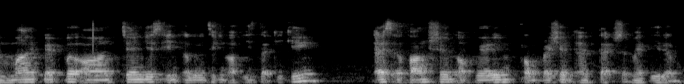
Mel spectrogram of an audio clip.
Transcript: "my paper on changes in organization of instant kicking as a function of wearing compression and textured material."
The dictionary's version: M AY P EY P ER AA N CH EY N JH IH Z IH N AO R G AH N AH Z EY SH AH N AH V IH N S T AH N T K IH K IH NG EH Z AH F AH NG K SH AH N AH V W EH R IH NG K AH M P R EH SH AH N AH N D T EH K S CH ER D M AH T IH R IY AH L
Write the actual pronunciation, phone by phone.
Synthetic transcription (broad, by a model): M AY P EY P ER AA N CH EY N JH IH S IH N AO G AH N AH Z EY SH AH N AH F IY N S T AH T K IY K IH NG EH S AH F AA NG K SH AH N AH F W EH R IH NG K AH M P R EH SH AH N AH N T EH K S ER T M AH T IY R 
